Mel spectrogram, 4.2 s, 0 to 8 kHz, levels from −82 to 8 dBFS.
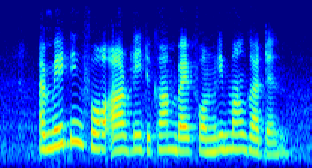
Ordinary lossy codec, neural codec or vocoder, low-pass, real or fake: none; codec, 16 kHz, 0.8 kbps, ZipCodec; 7.2 kHz; fake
